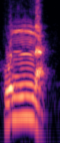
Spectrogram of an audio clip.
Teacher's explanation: Nun dengan tasydid, nun dengan syaddah ataupun nun dengan sabdu, kita baca dengung dua harakat sama seperti mim musyaddadah.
